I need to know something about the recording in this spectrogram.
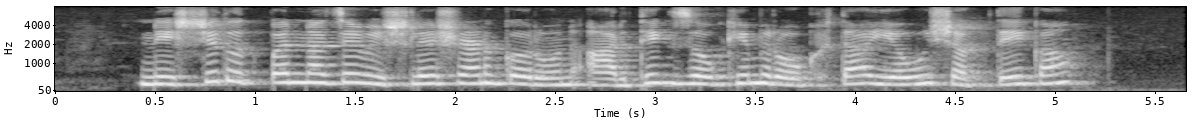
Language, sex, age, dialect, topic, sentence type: Marathi, female, 41-45, Standard Marathi, banking, statement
